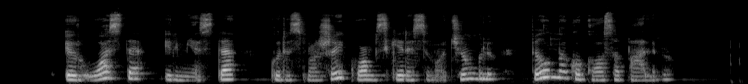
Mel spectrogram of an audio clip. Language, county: Lithuanian, Vilnius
